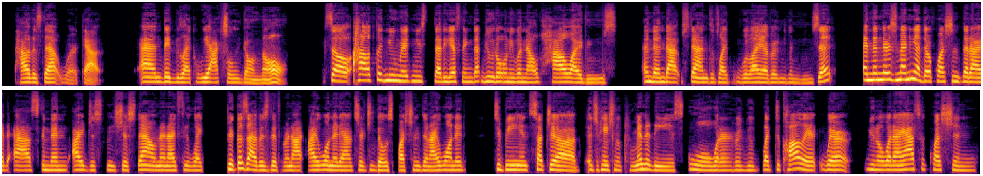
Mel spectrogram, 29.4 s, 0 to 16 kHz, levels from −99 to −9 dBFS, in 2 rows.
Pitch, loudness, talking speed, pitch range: 185 Hz, -18 LUFS, 200 wpm, 175-200 Hz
